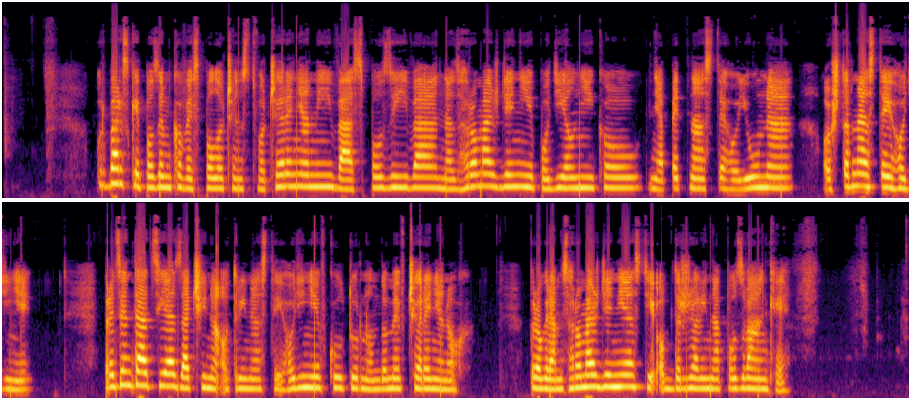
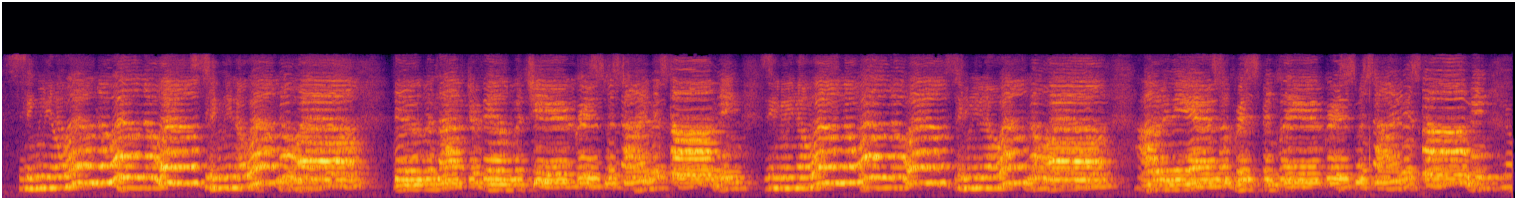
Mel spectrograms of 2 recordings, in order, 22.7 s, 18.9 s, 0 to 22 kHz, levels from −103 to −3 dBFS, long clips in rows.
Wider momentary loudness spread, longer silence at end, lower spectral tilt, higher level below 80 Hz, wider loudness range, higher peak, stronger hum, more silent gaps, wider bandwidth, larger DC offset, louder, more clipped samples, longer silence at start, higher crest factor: about the same, 9 LU vs 7 LU; first, 1.2 s vs 0.05 s; first, -4.5 dB/octave vs -3 dB/octave; first, -48 dBFS vs -64 dBFS; about the same, 4 LU vs 2 LU; about the same, 0 dBFS vs -2 dBFS; neither; neither; first, 16.5 kHz vs 7.4 kHz; neither; first, -12 LUFS vs -18 LUFS; first, 0.4% vs under 0.1%; first, 1.2 s vs 0.2 s; about the same, 12 dB vs 16 dB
